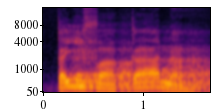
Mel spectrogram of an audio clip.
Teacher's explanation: sekarang di sini kita wasal maka kita langsung pada Kaifa Kana ka fathah diikuti Alif dua harakat kita panjangkan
